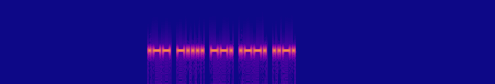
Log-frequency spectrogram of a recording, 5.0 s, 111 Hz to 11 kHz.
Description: Morse code, heard as a keyed tone, about 50 wpm, 700 Hz. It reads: W6GPF
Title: USA Call Signs - 5 Characters - Repeated 3x - 50wpm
